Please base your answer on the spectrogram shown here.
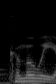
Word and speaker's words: Kamui: Kamui? Kamui. I was saying it wrong, John, and I sincerely apologize.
